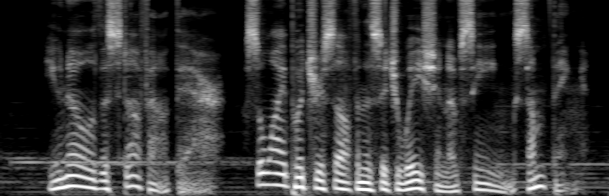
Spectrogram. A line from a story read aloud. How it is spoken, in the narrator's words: sighed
